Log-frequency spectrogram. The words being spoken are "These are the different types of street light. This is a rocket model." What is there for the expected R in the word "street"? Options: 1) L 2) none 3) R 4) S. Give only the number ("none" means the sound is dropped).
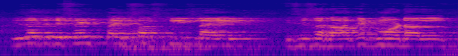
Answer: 2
